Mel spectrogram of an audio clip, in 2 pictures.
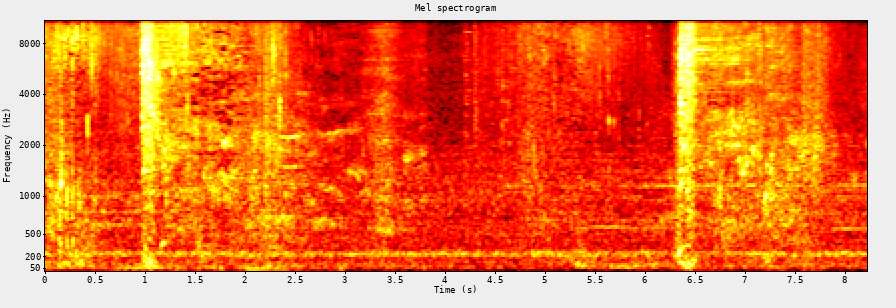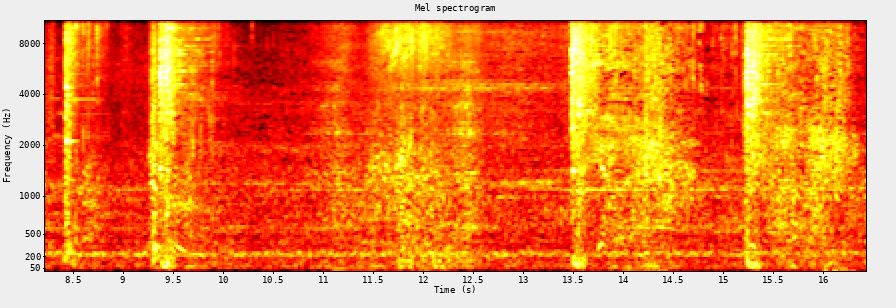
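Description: Sword strikes clang and thud in a fight.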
